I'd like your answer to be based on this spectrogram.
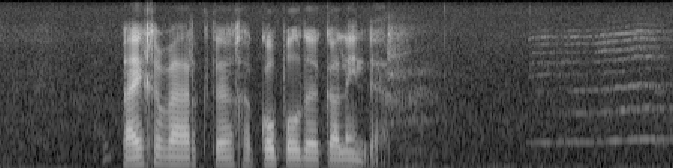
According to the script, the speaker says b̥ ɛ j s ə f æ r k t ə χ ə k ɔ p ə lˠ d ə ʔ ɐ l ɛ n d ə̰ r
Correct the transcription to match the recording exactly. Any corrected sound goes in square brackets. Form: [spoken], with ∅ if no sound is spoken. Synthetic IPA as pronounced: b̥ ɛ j [χ] ə [v] æ r k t ə χ ə k ɔ p ə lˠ d ə [k] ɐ l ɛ n d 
